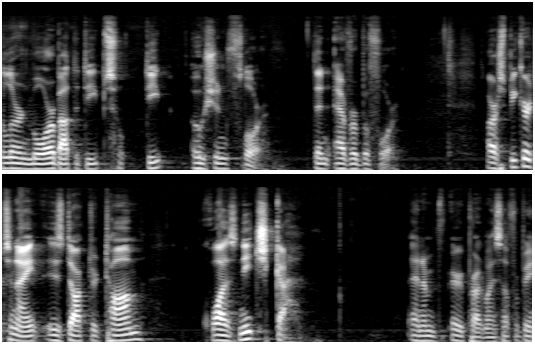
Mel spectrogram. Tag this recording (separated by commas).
Speech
